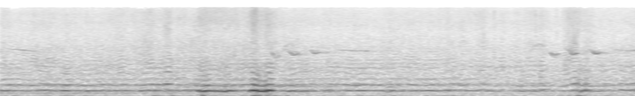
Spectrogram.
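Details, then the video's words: Honey bees buzzing at the entrance of a Top Bar Hive as foragers leave and land while seeking nectar; a steady low hum with harmonic bands, swelling in brief louder passes as single bees fly close by the hive mouth. "HONEY BEES Sound Effect #MasonJar | BEES BUZZING"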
